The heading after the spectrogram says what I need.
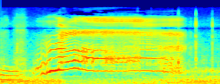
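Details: A single sustained, strong, high-pitched cry lasting about two seconds from a newborn girl just after birth in hospital.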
